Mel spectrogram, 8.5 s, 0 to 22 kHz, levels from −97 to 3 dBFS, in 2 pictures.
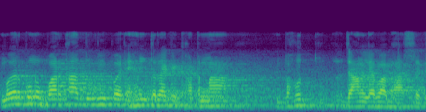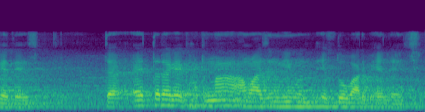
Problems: echo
